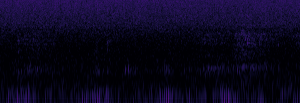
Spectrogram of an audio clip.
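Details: Maine Coon cat (Felis catus), purr.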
